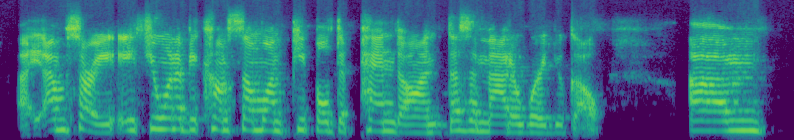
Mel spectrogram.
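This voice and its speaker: A woman with a Macedonian accent, a fairly high pitch, fairly even intonation and a moderate pace. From North Macedonia. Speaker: bilingual criminal investigator. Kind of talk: career talk to students. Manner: halting, many fillers and restarts.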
